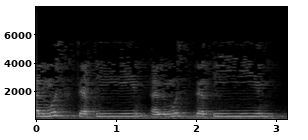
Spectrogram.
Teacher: اهدنا الصراط، الصراء والراء هنا مفخمة، يبقى اهدنا الصراط المسكى، لغاية دلوقتي كله مرقق، ألف لام ميم سين تاء حروف ترقيق، قيم القاف مفخمة وفي أقل درجات التفخيم، وبعدين الياء والميم ترقيق، يبقى المستقيم، المستقيم.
